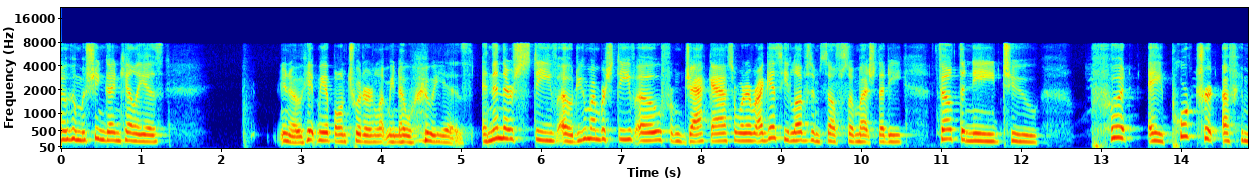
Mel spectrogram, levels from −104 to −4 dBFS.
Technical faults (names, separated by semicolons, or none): none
